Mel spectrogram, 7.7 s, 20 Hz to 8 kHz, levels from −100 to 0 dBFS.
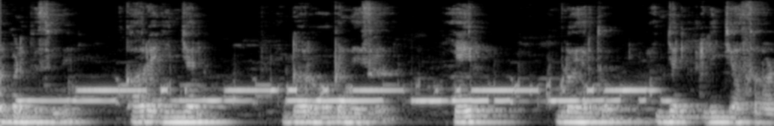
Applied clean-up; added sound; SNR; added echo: classical method log-MMSE.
